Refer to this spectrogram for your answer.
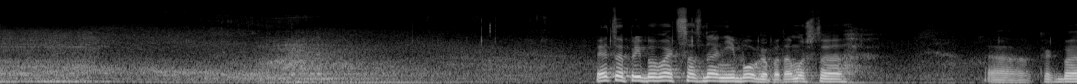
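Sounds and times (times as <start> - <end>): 
car passing by outside with engine rumble and road noise: 0.0 - 5.9
speech: 6.0 - 8.7, 9.9 - 10.7.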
